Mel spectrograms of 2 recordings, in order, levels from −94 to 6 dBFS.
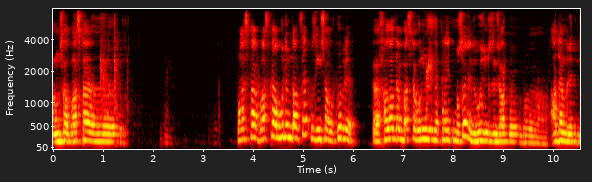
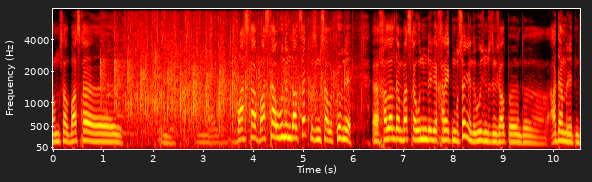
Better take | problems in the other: second | noise reduction (neural mask model DeepFilterNet 3)

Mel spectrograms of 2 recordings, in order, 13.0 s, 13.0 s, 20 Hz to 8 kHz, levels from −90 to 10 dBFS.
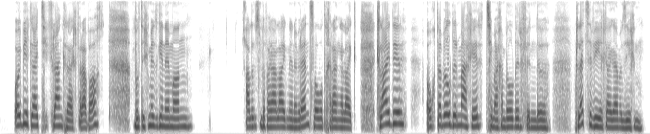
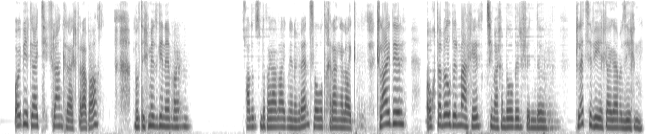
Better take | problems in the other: first | noise reduction (neural mask model DeepFilterNet 3)

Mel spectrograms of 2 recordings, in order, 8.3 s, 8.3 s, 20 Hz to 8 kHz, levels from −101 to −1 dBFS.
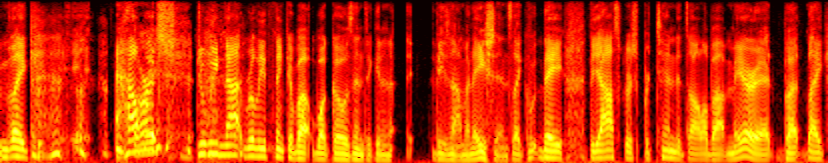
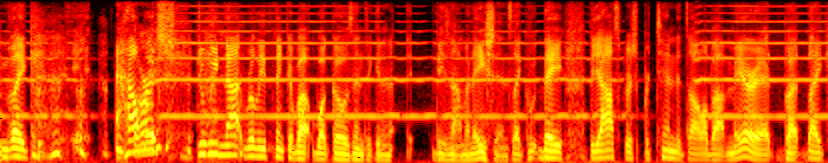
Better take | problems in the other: first | background sound (Brass instrument); 11 dB below the speech

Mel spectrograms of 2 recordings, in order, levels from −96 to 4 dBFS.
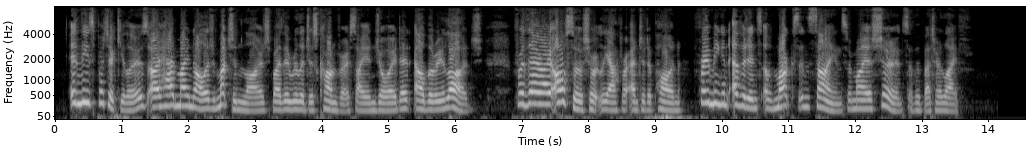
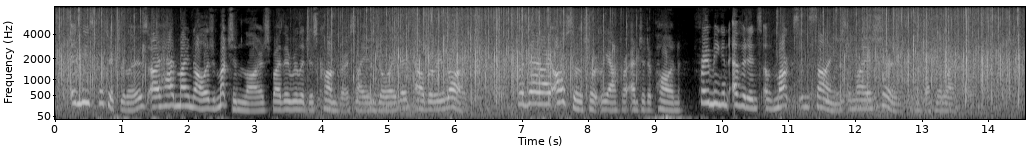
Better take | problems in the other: first | background sound (Applause / Crowd); 4 dB below the speech

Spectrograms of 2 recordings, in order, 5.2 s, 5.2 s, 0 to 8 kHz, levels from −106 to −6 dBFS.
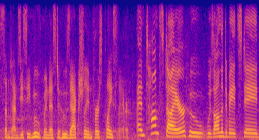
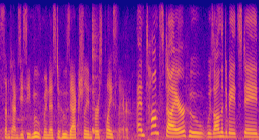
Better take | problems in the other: first | background sound (Cowbell); 20 dB below the speech

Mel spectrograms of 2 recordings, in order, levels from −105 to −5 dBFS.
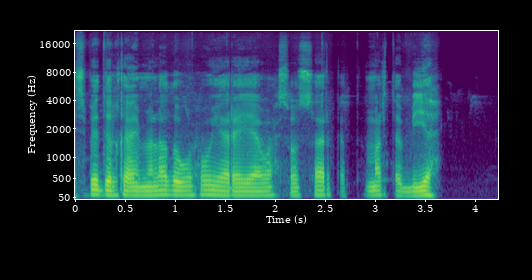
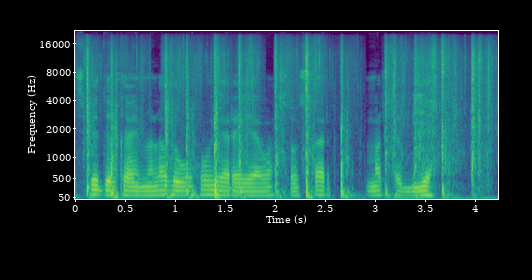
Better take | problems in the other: first | background sound (Run); 2 dB below the speech

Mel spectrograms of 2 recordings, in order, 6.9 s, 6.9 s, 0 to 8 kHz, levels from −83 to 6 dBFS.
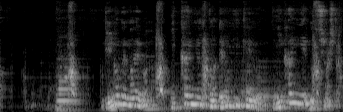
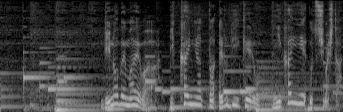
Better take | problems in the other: second | noise reduction (neural separator model SepFormer DNS4)

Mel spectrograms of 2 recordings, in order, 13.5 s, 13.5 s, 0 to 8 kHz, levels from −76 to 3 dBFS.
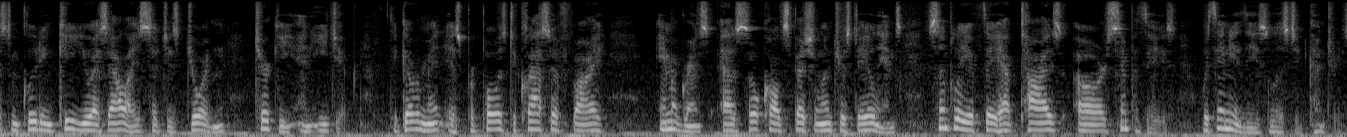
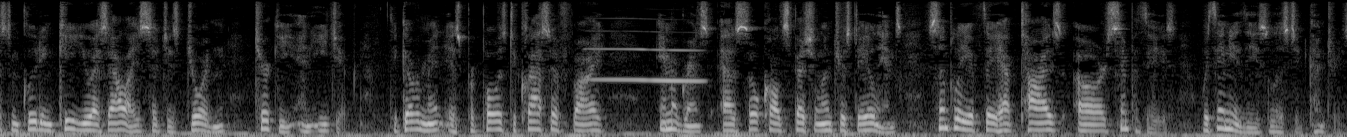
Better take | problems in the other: first | background sound (Wind instrument, woodwind instrument); 7 dB below the speech

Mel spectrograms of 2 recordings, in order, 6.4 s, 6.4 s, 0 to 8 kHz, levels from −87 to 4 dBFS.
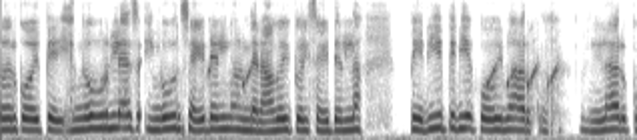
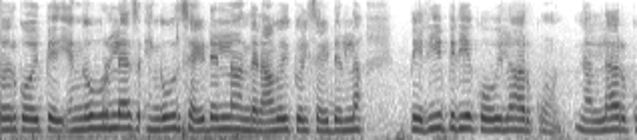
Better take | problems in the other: second | noise reduction (neural diffusion model UNIVERSE++)

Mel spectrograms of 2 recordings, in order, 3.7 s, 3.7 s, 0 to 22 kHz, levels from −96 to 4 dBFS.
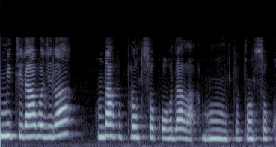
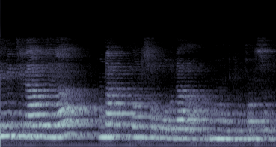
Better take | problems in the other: first | room echo; dies away in 1.2 s

